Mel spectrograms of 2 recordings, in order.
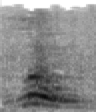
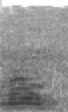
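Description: First: The word is said with a high tone. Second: The word is said with a low tone. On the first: It means wind or psychic energy. "high tone, with a Ra head letter" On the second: It means the word, an oral transmission. "this is a low tone Lung"

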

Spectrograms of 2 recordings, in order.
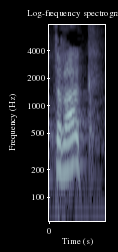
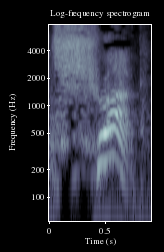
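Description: First: It begins with a plain T before the R. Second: It begins with a CH sound before the R. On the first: "We don't go truck" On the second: "We make a CH sound. We say truck. It's a CHRUK"

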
